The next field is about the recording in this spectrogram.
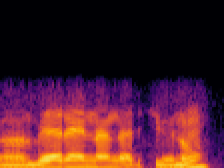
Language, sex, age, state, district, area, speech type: Tamil, male, 18-30, Tamil Nadu, Tiruvarur, urban, conversation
